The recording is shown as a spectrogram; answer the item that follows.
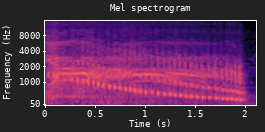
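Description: Cartoon falling sound effect: a wobbling, whistle-like tone that glides steadily down in pitch and cuts off abruptly at the end.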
